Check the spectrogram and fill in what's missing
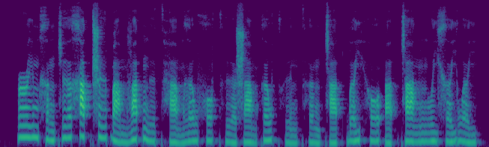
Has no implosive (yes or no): no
